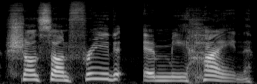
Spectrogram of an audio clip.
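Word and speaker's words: Llansantffraid-ym-Mechain: and I've been working on the pronunciation for this, Llansanfraid Y Mihain. And the letters look nothing like that to me because it's Welsh, but that is a small Welsh town.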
